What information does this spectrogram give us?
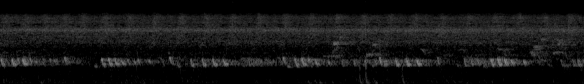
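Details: Muller's barbet calling in the woods: short pulsed, rapidly repeated low notes in bursts of about half a second, given roughly once a second, over a steady high-pitched insect drone.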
